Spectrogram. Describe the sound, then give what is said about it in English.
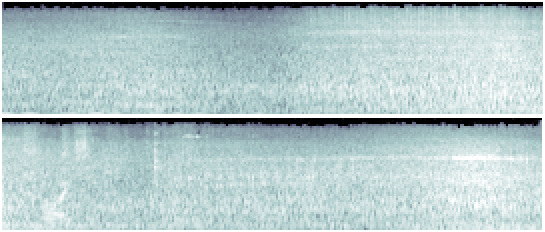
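Traffic on a busy street corner gives a steady, broad rumble of passing cars and heavier road vehicles. It grows somewhat louder after the first couple of seconds and then stays dense and continuous. “I'm out on the street. This is a very busy street corner. Off and on. Gets quiet, gets busy.”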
